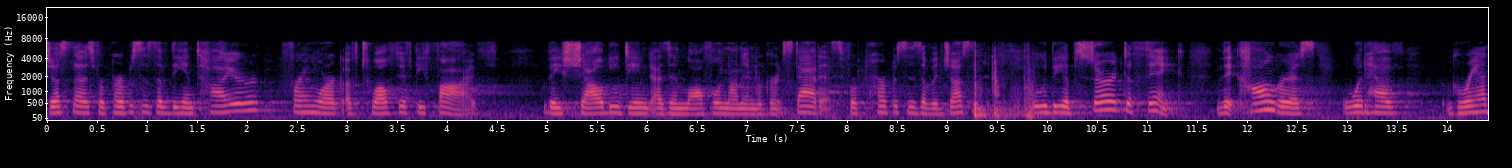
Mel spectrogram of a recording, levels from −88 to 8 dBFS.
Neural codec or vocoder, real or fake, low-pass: codec, 16 kHz, 2 kbps, FunCodec, trained on Chinese and English, 25 frames a second; fake; 7.2 kHz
